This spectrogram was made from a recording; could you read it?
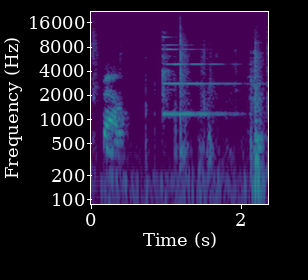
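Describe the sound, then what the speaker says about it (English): A bell rung in a classroom partner-talk lesson sounds once as a bright chime with sustained ringing tones for over a second, following a short burst of speech. "You can only talk after you hear this bell."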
